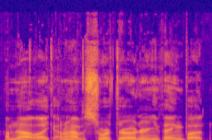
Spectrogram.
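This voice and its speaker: A young man with a deep, slightly raspy voice hosts a solo podcast in a loose, meandering way. He hedges often and leans on fillers as he thinks aloud. The sound is dry and close, with no room echo. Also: little pitch movement, racing. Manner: rambling, hedging, many fillers. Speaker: podcast host. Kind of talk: solo casual podcast monologue.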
